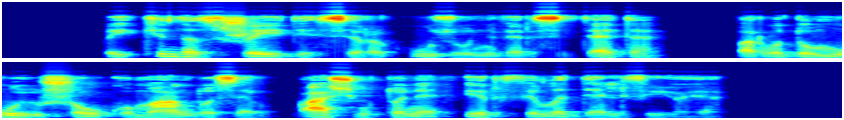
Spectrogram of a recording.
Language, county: Lithuanian, Kaunas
